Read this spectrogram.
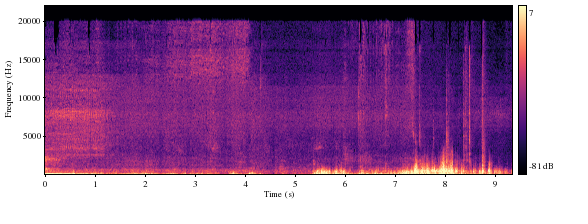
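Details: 1958 Chevrolet Bel Air 4-door hardtop, engine rebuilt at a vo-tech but never finished, first start attempt with 2-stroke gas in the carburetor: starter churns over in uneven bursts with no firing. Cranks but won't start; owner later sanded the points.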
